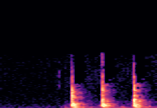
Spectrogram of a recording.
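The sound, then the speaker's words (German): A woman knocks on a door: three firm knocks, evenly spaced about a quarter second apart, clear with nothing else in the background. “Sie klopft an die Tür.”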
